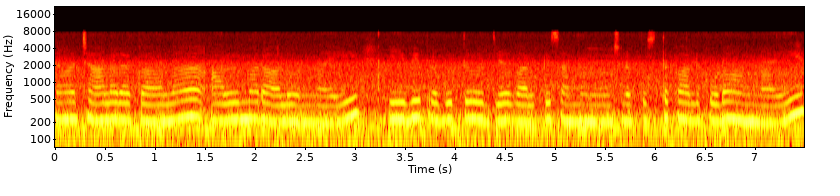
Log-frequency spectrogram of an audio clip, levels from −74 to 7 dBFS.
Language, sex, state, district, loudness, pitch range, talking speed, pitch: Telugu, female, Andhra Pradesh, Guntur, -13 LUFS, 200-225 Hz, 95 wpm, 215 Hz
